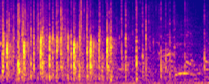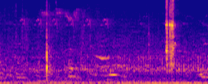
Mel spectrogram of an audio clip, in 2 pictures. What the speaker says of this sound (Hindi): सभी लोग एक बार जोरदार तालियां बजा दें सरपंच साहब के लिए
